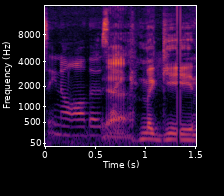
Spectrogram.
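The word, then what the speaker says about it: Magee: to teach him like the correct way to pronounce it you know all those McGee not Maggie Road in Tucson I was trying to get a listing boyhood and I called it Maggie and they're like well you're done and hung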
